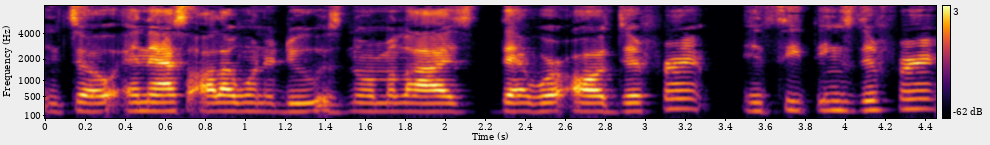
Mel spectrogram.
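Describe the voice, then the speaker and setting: A woman talks at a fairly quick pace in a fairly low voice, her intonation monotone and flat. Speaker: therapist. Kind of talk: casual advice monologue. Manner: fast.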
